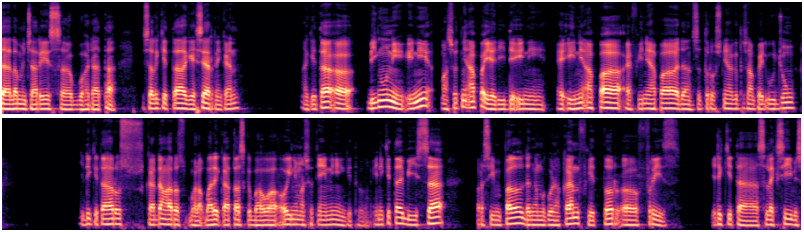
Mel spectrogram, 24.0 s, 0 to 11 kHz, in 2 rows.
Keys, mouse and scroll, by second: 0.8 click, 2.9-4.1 scroll down 2, 4.1-5.7 scroll down 1, 6.6 click, 8.8 click, 9.4 click, 10.6-13.8 drag, 14.2-15.6 scroll up 2, 15.6-16.1 scroll down 3, 16.1 scroll up 1, 16.3-16.6 scroll down 2, 16.6-17.6 scroll up 2, 19.7 click, 23.4 drag.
